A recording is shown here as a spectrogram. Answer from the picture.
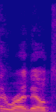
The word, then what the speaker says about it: Rydell: I say Rydell too. Some people are like, I'm on Riddle Road. – Yeah, I've heard Riddle. – I'm like, all right, I'm not going to argue with you because it's spelled like that, you know? – Excuse me. – Yeah. – That's hilarious. You know, it's all about where you put your emphasis on the syllable.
